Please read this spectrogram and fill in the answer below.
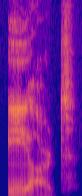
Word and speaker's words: Eart: I got this from a company called Eart. No, not Eart. And although I'm not a native English speaker, I'm pretty sure it's not pronounced Eart because it's spelled E-A-R-T.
